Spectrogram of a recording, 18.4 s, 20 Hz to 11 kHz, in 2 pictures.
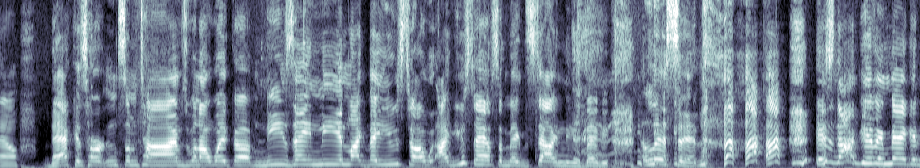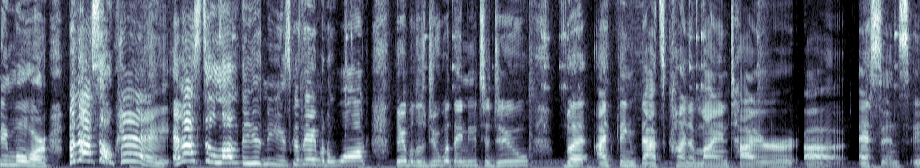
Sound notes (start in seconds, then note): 5.4 laughs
